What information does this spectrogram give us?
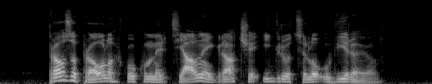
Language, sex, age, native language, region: Slovenian, male, 18-29, Slovenian, Pomurje region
